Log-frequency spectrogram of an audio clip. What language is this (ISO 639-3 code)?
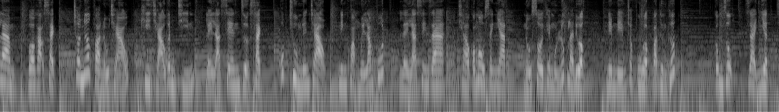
vie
